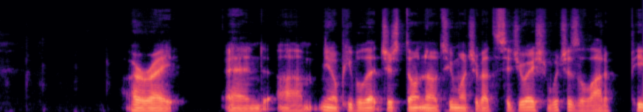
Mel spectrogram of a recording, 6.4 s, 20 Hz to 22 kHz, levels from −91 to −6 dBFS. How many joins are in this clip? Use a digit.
1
